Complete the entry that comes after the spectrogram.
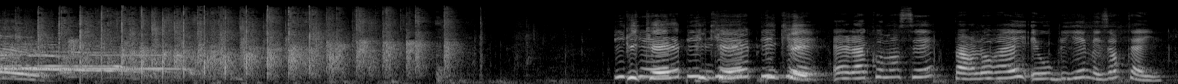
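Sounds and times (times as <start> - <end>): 
audience applause for slam performers: 0.0 - 4.6
speech: 6.3 - 11.7.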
